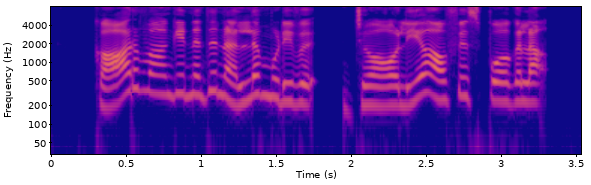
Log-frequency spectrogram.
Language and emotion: Tamil, happy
